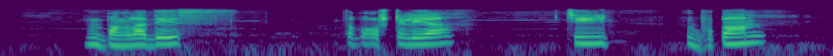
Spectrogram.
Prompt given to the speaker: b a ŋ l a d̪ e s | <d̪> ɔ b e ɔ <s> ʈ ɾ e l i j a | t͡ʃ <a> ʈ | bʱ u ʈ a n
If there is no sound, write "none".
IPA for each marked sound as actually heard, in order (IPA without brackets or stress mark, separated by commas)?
t̪, s, i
